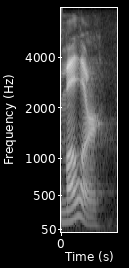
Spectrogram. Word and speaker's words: Mueller: Mauler. – It's special counsel? – Right. – Mueller? – Robert Mueller. – It's pronounced Mueller.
